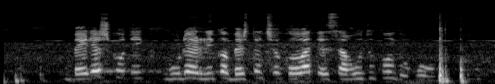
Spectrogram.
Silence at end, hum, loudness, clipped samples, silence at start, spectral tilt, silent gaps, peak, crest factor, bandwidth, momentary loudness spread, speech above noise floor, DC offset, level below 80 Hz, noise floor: 0.3 s; none; -20 LUFS; under 0.1%; 0.15 s; -4 dB/octave; none; 0 dBFS; 22 dB; 11.5 kHz; 17 LU; 29 dB; under 0.1%; -56 dBFS; -49 dBFS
